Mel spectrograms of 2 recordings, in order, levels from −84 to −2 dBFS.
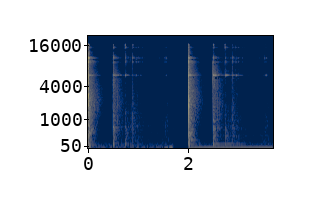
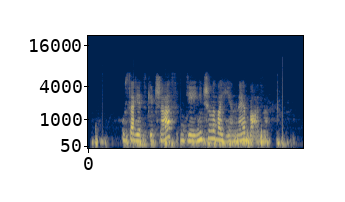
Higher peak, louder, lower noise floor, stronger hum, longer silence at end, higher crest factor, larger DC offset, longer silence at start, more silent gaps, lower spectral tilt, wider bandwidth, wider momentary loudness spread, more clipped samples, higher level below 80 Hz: about the same, 0 dBFS vs -2 dBFS; second, -36 LUFS vs -21 LUFS; first, -72 dBFS vs -40 dBFS; neither; first, 0.75 s vs 0.3 s; first, 40 dB vs 18 dB; neither; about the same, 0 s vs 0.05 s; first, 1.72-1.99 s vs none; second, 1 dB/octave vs -9 dB/octave; first, 17 kHz vs 6.4 kHz; first, 20 LU vs 14 LU; neither; second, -70 dBFS vs -42 dBFS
